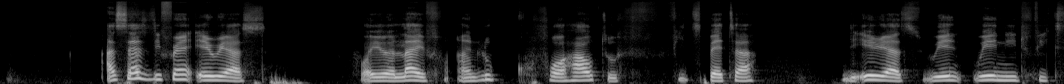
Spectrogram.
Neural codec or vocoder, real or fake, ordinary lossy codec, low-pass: autoencoder, 48 kHz, 128 numbers a frame, DAC-VAE, trained on Japanese speech; fake; none; none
